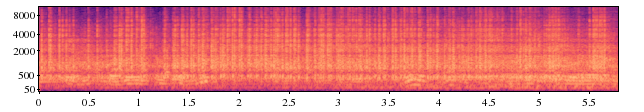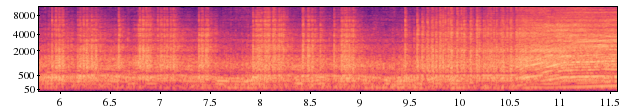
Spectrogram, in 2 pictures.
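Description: Snowmobile engines idle and rumble loudly.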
